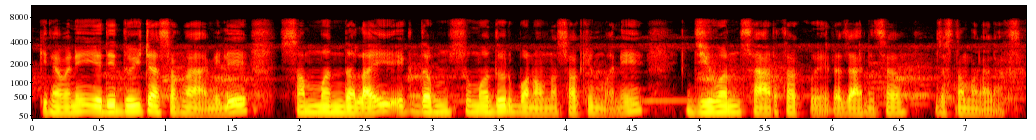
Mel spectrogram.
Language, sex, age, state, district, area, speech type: Nepali, male, 18-30, West Bengal, Kalimpong, rural, spontaneous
